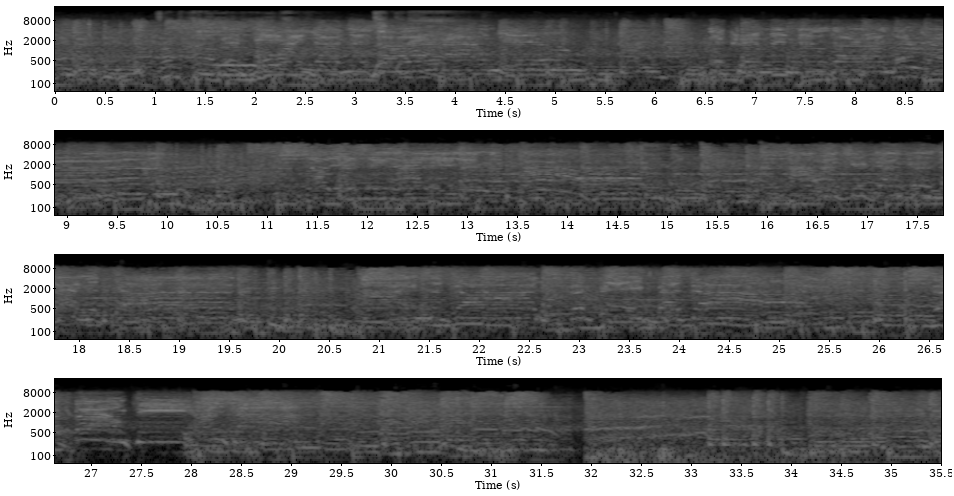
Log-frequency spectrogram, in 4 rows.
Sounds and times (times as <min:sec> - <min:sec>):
Music: 0:00.0 - 0:35.5.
